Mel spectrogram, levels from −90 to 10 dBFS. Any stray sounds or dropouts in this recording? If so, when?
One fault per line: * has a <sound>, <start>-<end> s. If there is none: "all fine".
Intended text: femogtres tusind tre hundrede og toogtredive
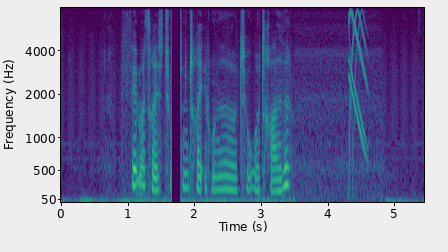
* has a dropout, 1.7-1.8 s
* has a chirp, 4.3-4.6 s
